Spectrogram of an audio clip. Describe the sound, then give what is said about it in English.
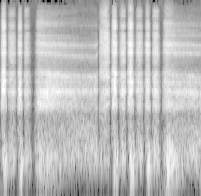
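A person imitates a newborn's periodic breathing with quick runs of short, huffing breaths that alternate with long, steady breaths. The pattern goes fast, slow, fast, slow, with no speech. “Babies, normal babies breathe fast and then hold their breath in slow.”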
